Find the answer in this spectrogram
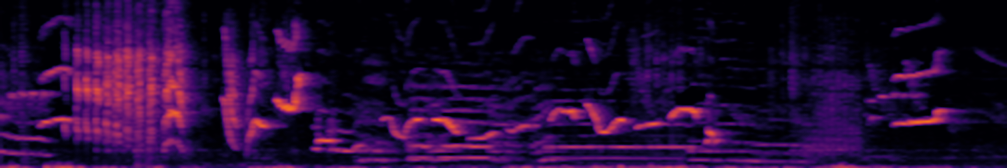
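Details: Oriental magpie-robin stirred up to fight gives warbled whistles and a few long level notes over low thumping and rustling, with a harsh buzzy burst at the start.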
